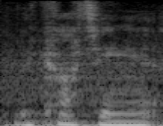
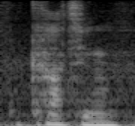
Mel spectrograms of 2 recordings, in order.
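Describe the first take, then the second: No difference in how they are said.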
